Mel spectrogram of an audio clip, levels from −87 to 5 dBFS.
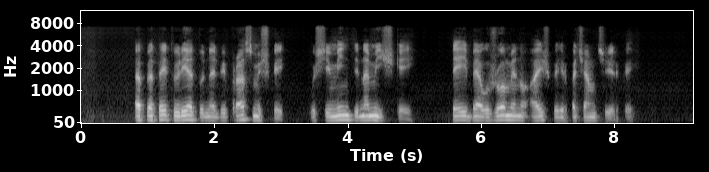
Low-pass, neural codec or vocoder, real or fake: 7.2 kHz; codec, 16 kHz, 0.9 kbps, LongCat-Audio-Codec; fake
